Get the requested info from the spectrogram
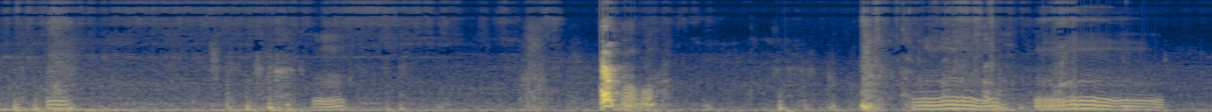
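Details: Dogs on an indoor play date, a mini dachshund and a husky, the husky eager to play with the small dachshund; scattered low whines and short growly vocal bursts, a sharp yelp-like burst midway, then drawn-out wavering moans near the end.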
